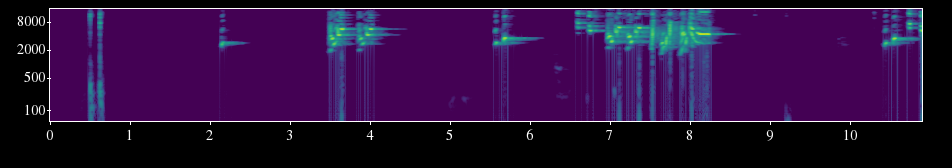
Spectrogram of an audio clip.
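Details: European goldfinch singing for mating, in short separated bursts: thin rising whistles, a twittering tinkling phrase near the middle and a longer dense jumble of chirps and trills, with silent gaps between phrases.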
